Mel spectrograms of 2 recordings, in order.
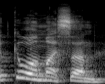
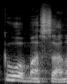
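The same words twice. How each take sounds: First: Higher, slow encouraging call, lightly voiced; mock cheer. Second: Said in the usual way. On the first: Onlookers urging on the man fixing his car, slow mock cheer. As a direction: egg him on like a bloke at the pub, "Go on, my son." drawn out. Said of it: "and they were like". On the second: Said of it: "he was like".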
